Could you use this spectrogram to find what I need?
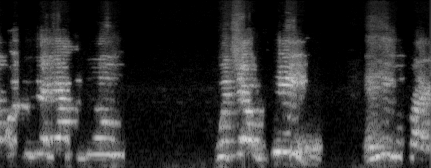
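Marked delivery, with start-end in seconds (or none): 0.1-3.2 high, loud, incredulous demand; retold angry question. Driver confronting his passenger, high and loud. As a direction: bark it out like the outraged driver. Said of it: "He said".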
